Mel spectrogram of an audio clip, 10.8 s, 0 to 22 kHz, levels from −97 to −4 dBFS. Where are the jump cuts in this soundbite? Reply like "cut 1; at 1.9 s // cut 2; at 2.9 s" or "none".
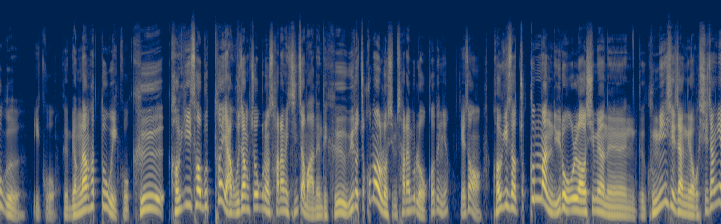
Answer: cut 1; at 7.3 s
